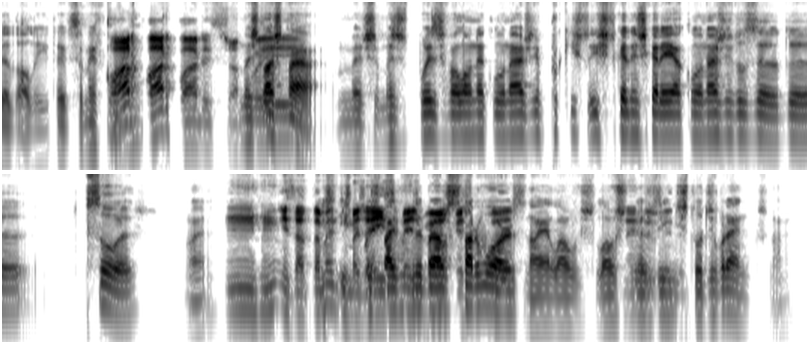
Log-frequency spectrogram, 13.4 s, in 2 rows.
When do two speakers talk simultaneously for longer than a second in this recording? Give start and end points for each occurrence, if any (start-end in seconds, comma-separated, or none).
9.3-11.0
